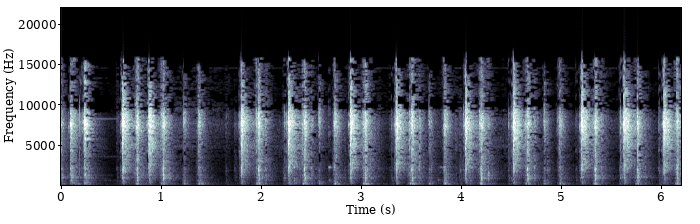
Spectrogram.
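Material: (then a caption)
Metal. Fingertips type on the keys of a black metal Erika 5 portable typewriter. Quick bursts of sharp, bright clacks with very little ring are broken by brief pauses between runs of keystrokes.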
